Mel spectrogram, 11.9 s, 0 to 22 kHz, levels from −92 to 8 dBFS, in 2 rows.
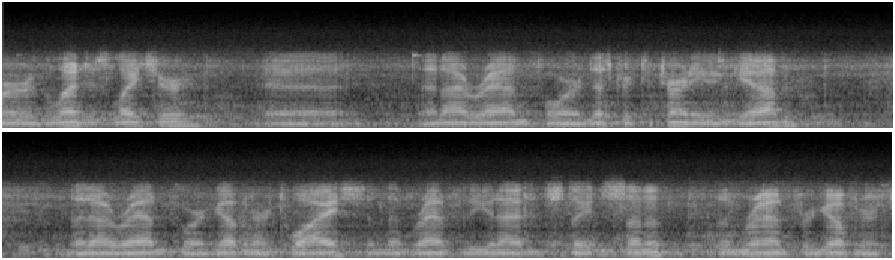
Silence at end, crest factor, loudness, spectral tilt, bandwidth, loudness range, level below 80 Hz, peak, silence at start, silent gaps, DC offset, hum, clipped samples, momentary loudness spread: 0 s; 22 dB; -24 LUFS; -6 dB/octave; 10.5 kHz; 2 LU; -58 dBFS; -4 dBFS; 0 s; none; 0.2%; none; under 0.1%; 13 LU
